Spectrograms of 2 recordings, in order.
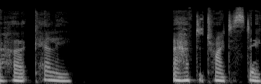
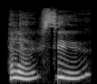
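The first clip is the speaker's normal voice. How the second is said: high, trembling mock fear; pretending to be scared, high and tremulous; fake terrified voice; 8 semitones higher than usual. A narrator's reading. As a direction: put on a terrified voice for the phone. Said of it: "putting on a terrified voice, she says tremulously".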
